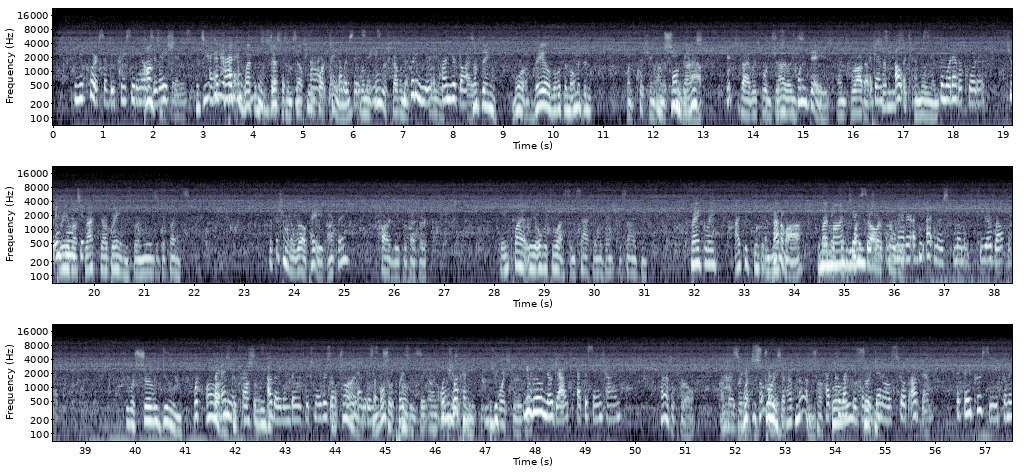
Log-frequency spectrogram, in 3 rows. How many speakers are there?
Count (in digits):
3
